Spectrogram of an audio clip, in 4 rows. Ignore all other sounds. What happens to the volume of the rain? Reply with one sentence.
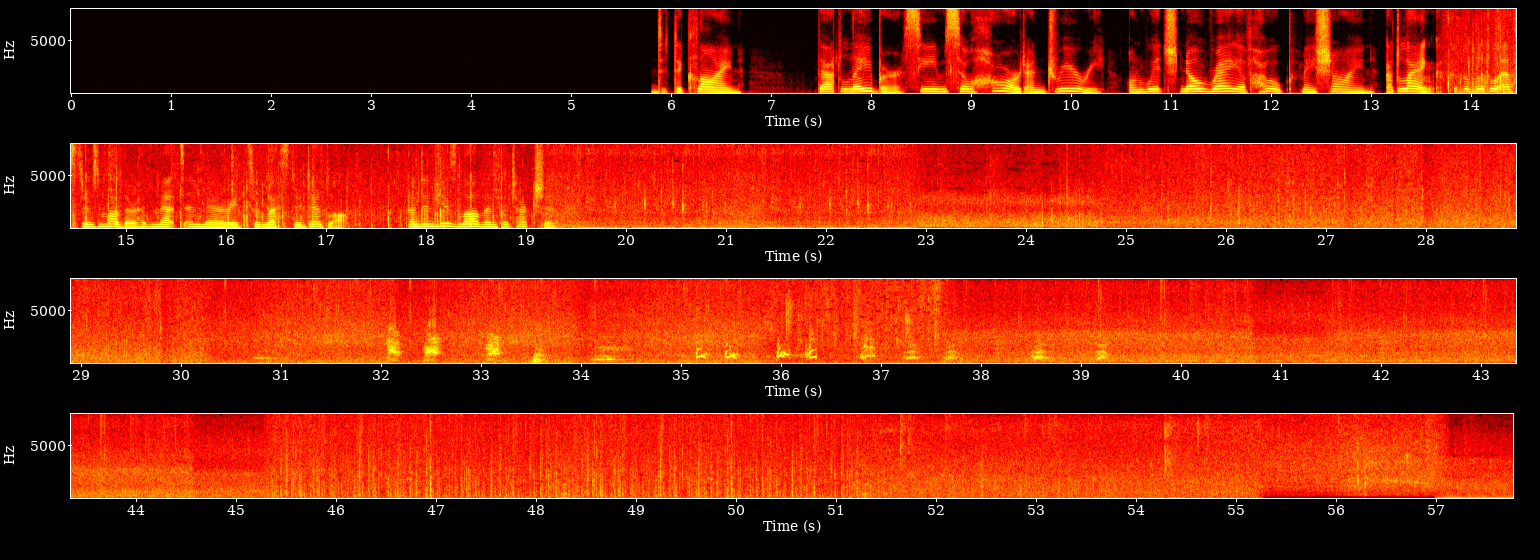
The loudness of the rain stays about the same.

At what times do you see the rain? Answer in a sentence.
You can hear the rain from 13.7 to 57.7 s.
